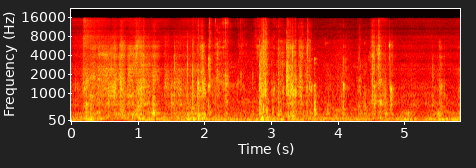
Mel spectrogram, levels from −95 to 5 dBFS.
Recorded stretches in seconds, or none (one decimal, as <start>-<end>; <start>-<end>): 2.0-4.5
